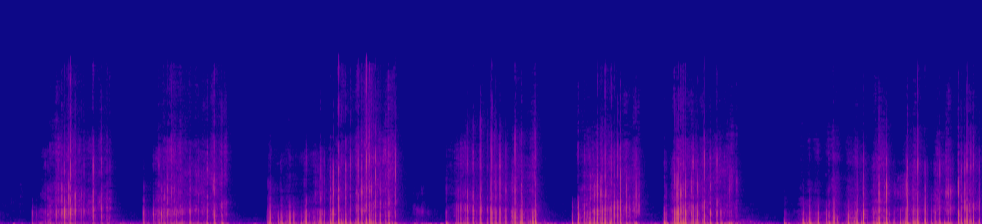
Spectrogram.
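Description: Long nails tap and scratch the cork footbed and white straps of a cork-soled sandal that is held up. The result is about seven dense bursts of rapid, close scratching and tapping, separated by short pauses, with a muffled, low-heavy tone.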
